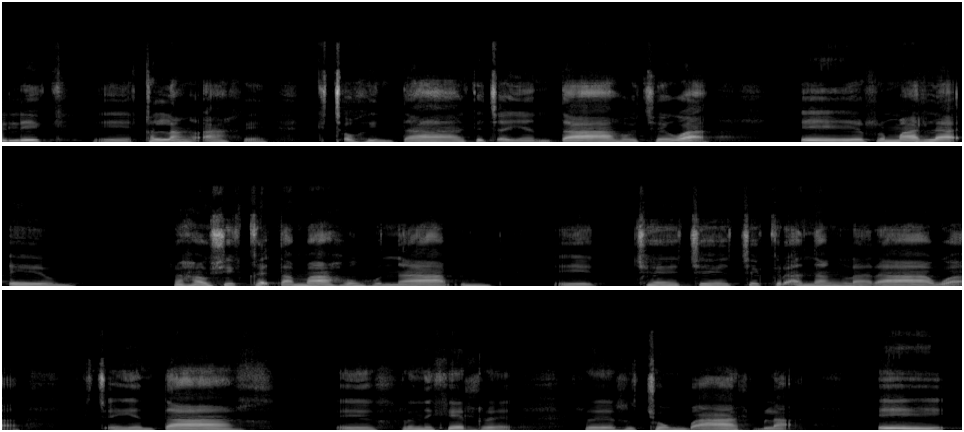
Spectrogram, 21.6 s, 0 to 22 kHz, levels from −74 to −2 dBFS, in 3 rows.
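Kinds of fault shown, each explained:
No technical faults can be heard in the speech signal: level, continuity and frequency range hold steady throughout, with no interruptions, distortion or added noise.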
